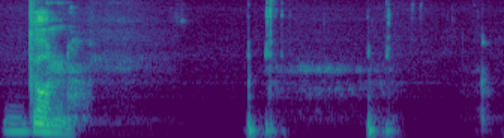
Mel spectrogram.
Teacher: It's G, G. It's really at the back of your throat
